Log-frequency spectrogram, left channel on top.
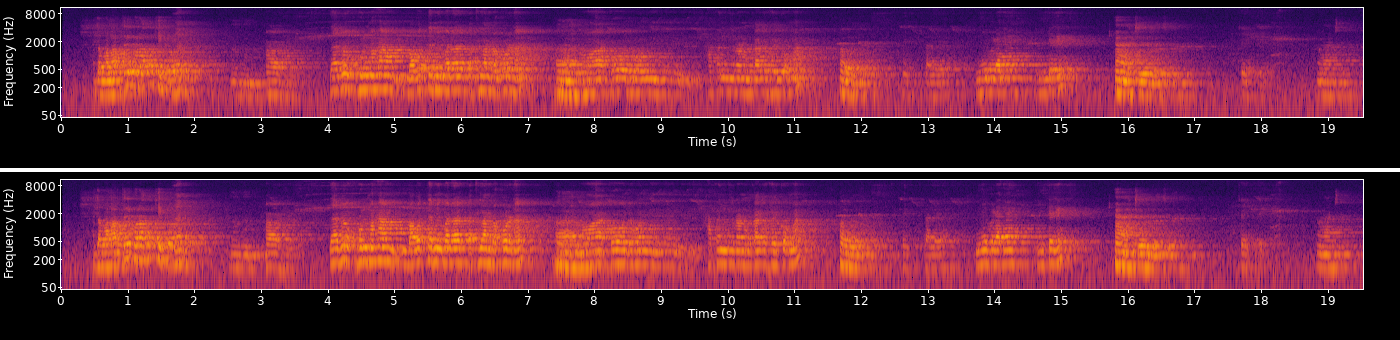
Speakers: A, on the right; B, on the right.
A: ᱟᱫᱚ ᱵᱟᱱᱟᱨ ᱛᱮᱜᱮ ᱠᱚᱨᱟᱣ ᱫᱚ ᱴᱷᱤᱠᱚᱜᱼᱟ
B: ᱡᱟᱭᱦᱳᱠ
A: <unintelligible>
B: ᱦᱳᱭ ᱦᱳᱭ ᱡᱟᱭᱦᱳᱠ ᱦᱩᱞ ᱢᱟᱦᱟ ᱵᱟᱵᱚᱫ ᱛᱮ ᱢᱤᱫ ᱵᱟᱨ ᱠᱟᱛᱷᱟ ᱞᱟᱝ ᱨᱚᱯᱚᱲᱮᱱᱟ,
A: ᱦᱩᱸ ᱦᱩᱸ
B: ᱱᱚᱣᱟ ᱠᱚ ᱡᱮᱢᱚᱱ ᱦᱟᱯᱮᱱ ᱫᱤᱱ ᱨᱮ ᱱᱚᱝᱠᱟᱟᱜᱮ ᱦᱩᱭ ᱠᱚᱜ ᱢᱟ᱾
A: ᱦᱳᱭ
B: ᱦᱮ ᱴᱷᱤᱠ ᱛᱟᱦᱞᱮ ᱱᱤᱭᱟᱹ ᱵᱮᱲᱟ ᱫᱚ ᱤᱱᱠᱟ. ᱜᱮ᱾
A: ᱦᱮᱸ ᱴᱷᱤᱠ ᱟᱪᱷᱮ ᱢᱟ᱾
B: ᱴᱷᱤᱠ ᱴᱷᱤᱠ
A: ᱦᱚ ᱴᱷᱤᱠ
